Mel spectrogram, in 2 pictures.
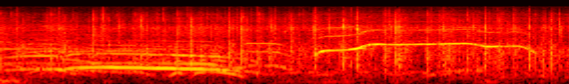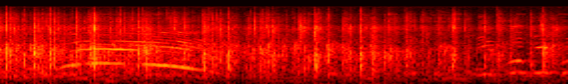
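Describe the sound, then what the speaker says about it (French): A crowd at a country music songwriters' awards gala applauds steadily under loud cheering and whistling voices, the clapping growing sparser and fading toward the end. "je vous demande d'applaudir bien sûr Monsieur Pierre Laurie"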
